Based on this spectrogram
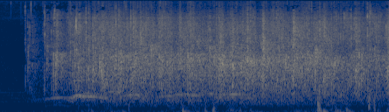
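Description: Sustained audience applause welcoming a guest, a dense wash of clapping that swells in within the first half second and holds at a steady, loud level to the end.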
